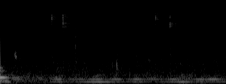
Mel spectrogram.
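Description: Faint, irregular clicking at a computer, several light clicks over a low steady hum.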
